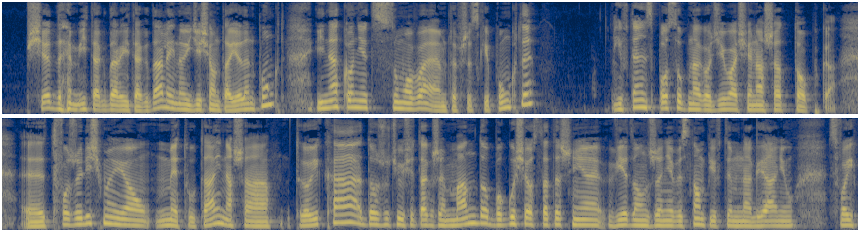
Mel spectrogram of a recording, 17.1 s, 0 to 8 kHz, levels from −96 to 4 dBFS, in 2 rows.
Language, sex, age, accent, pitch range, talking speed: Polish, male, 30-49, native, 125-160 Hz, 170 wpm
